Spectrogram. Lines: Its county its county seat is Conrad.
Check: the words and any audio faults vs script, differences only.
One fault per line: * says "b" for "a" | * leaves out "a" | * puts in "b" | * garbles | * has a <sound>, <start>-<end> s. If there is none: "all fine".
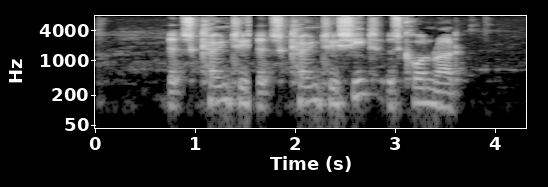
all fine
